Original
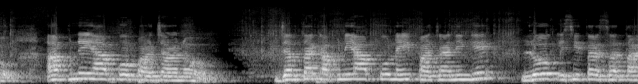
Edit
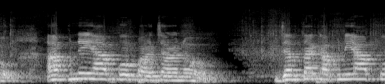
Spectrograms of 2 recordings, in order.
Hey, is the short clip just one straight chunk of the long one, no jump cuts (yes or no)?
yes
